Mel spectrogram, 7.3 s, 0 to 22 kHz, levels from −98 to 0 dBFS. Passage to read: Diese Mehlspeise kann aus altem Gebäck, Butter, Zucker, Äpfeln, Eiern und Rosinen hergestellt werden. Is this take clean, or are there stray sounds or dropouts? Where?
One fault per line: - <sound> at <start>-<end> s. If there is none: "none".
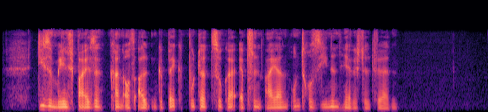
none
